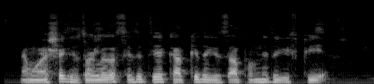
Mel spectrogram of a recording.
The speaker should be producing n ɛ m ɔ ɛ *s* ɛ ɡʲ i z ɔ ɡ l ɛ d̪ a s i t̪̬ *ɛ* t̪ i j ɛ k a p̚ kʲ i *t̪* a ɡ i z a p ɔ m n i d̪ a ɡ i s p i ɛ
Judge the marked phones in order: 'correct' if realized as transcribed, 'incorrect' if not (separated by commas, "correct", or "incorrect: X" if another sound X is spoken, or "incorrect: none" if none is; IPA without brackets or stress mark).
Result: incorrect: ʃ, correct, incorrect: d̪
